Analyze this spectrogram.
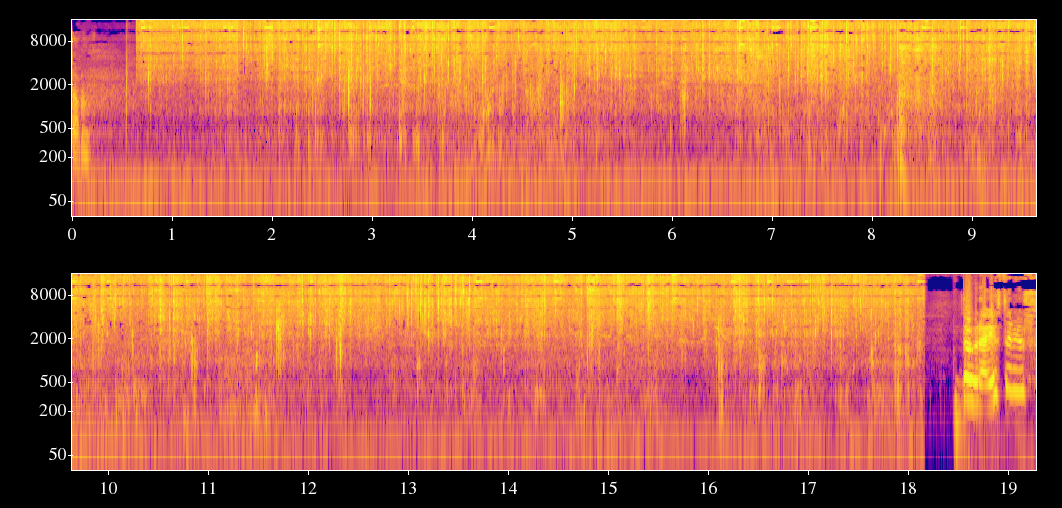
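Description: Water from a hose splashes and hisses steadily onto pavement.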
